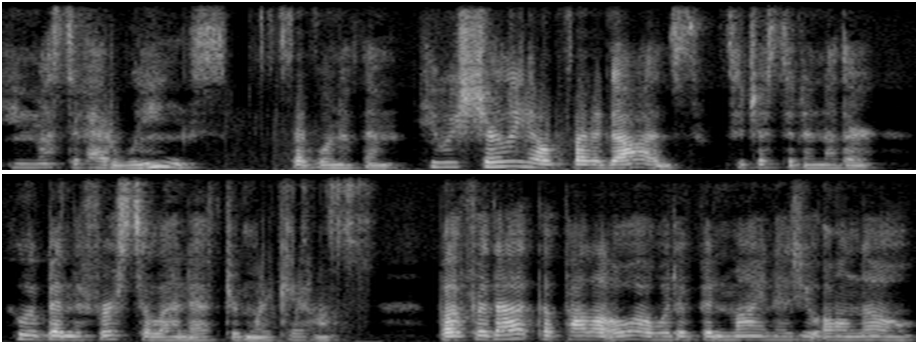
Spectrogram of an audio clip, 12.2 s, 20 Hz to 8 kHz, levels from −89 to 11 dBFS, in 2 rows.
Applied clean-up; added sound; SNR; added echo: neural separator model SepFormer DNS4.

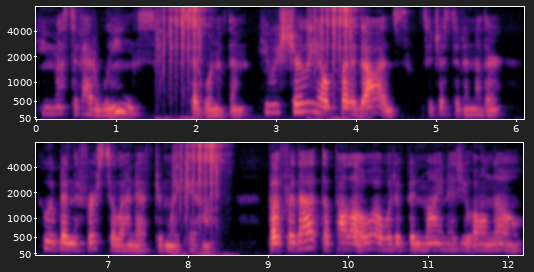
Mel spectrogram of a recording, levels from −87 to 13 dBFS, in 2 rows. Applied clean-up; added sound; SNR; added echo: none; Tambourine; -1 dB; none.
